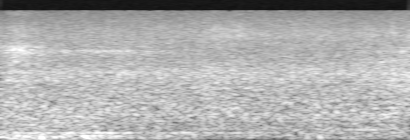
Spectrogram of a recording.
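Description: Outdoor background noise: a low wind rumble on the microphone, with a faint steady low hum that fades out partway through.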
